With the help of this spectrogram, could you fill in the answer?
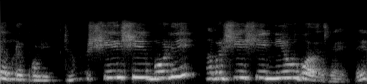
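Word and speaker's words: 谢谢你: কত number ton বলেন শেষে নিড হ্যাঁ থার্ড সো শেষে নিটা মাস্ট বি আপনি একটা ভি শেপ উঠাবেন আপনার ইয়েতে ফুল একটা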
